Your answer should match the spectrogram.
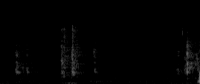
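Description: A few faint, spaced-out clicks of computer keys against near silence.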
